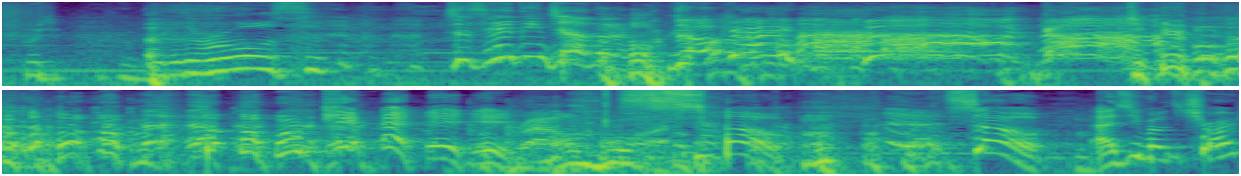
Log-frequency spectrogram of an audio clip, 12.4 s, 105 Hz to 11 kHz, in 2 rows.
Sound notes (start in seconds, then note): 5.5 laughing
